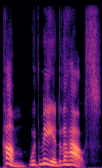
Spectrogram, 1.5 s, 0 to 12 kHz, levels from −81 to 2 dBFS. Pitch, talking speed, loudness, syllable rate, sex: 245 Hz, 235 wpm, -17 LUFS, 5.4 syllables/s, female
